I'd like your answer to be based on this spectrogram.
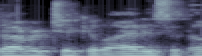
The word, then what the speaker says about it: diverticulitis: Diverticulitis? How do you say diverticulitis? – Diverticulitis.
